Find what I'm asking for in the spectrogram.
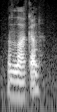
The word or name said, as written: anlagan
